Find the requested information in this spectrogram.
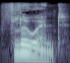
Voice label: "fluent", us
